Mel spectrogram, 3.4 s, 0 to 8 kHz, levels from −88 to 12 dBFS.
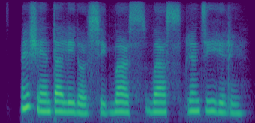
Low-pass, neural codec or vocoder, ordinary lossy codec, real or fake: none; codec, 16 kHz, 0.5 kbps, FunCodec, trained on Chinese and English, 25 frames a second; none; fake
